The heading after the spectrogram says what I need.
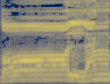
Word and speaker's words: ضالا: উচ্চারণ করতে হবে ওয়াজাদাকা দাল্লান চার আলিফ টান দিয়ে পড়তে হবে লাং ইকফা গুন্নাহ করে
